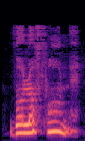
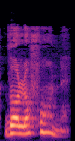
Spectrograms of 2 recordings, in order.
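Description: First: High, loud cry of murderer; screaming accusation. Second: Shrieking the word even louder and higher; louder screaming accusation. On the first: Wounded wife screams at Pedro, accusing him furiously. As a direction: hurl the word at him. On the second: Widow screams at Pedro, accusing louder still. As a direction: scream it again with full force. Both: A narrator's reading. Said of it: "φώναξε τέλος η γυναίκα".

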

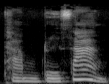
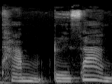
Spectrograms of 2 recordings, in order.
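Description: The two takes are said the same way.

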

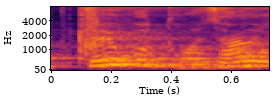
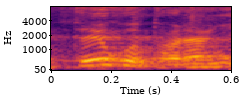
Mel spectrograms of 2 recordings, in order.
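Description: First: 대구 도장, with a j sound in 장; misreading. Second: 대구 도량, with an r-y sound in 량; temple reading. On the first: Teacher demonstrates the mistake to class, misreading 대구 도장 with a j. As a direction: say 대구 도장, j in place of the r. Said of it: "이렇게 읽으면 안 된다". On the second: Teacher models the temple name, reading 대구 도량 with an r. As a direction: say 대구 도량, tapped r rather than j. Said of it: "이렇게 읽어야 되지". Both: Shown as a demonstration.

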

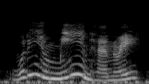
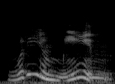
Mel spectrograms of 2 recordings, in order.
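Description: First: High, astonished question; surprised cry. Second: Said in the usual way. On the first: A narrator's reading. Jessie questioning her brother about grandfather, a surprised cry. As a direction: demand to know, pitched high. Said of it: "cried Jessie". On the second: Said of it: "asked Violet".

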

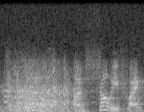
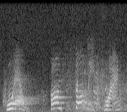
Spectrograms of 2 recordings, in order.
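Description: First: Laughing weak try at Peggy; half-hearted Peggy Mitchell; Peggy Mitchell attempt. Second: Brassy Cockney landlady; Peggy Mitchell impression. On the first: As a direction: copy the Cockney line through a laugh. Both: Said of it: "a key phrase with her".

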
